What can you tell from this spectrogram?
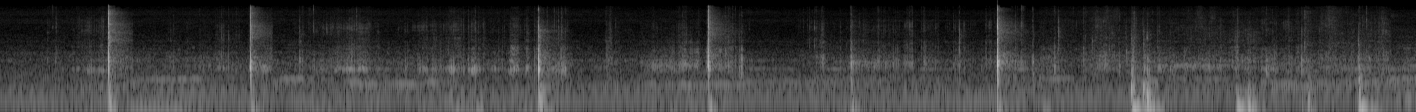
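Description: Plastic dome lids snapped onto iced-drink cups: about five sharp clicks, a second or more apart, with light plastic crinkling between them. Near the end, a few dull thumps as the cups are handled on the counter.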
